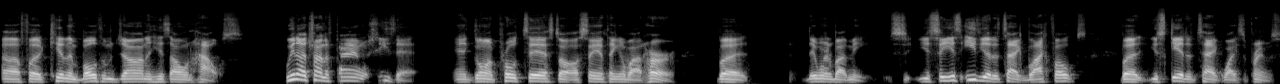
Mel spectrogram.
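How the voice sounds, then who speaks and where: Talking at a fairly quick pace, a man with a Southern US accent uses lively intonation. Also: medium pitch for a man. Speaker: YouTube commentator. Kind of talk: interview. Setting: livestream video call.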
